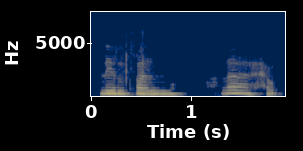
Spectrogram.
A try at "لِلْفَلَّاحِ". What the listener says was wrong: Oh, enggak kasroh dong. Lil fallahi. Karena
